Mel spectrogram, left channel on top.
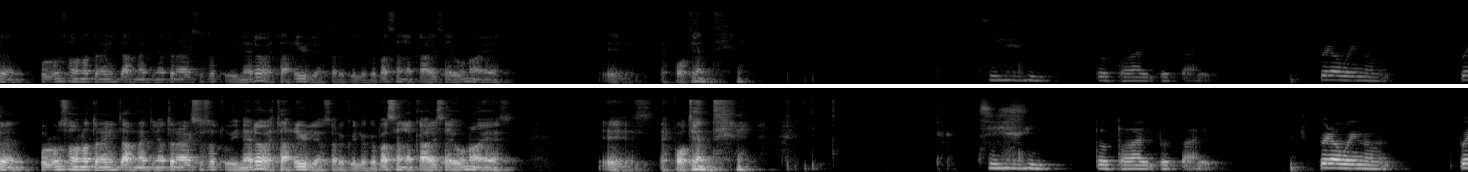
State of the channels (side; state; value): left; quieter; 19.6 dB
